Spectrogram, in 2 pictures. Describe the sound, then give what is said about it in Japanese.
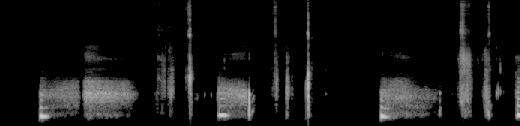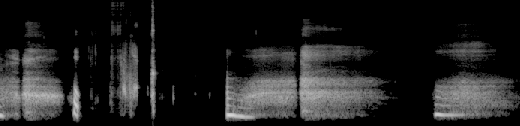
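Deep, wet kissing with tongues: faint, irregular bursts of soft wet smacks and small clicks, mixed with breathy sighs and quiet breathing between them. “こんな浅いキスでは服従の誓いにはなりませんよね。もっと深く舌を絡ませていただきます。”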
